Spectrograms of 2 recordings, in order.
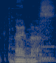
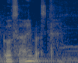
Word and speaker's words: gozaimasu: Like I so much wanted to say gozaimasu, but like I knew that it wasn't pronounced that way. So like reading it and then trying to pronounce it, gozaimasu.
